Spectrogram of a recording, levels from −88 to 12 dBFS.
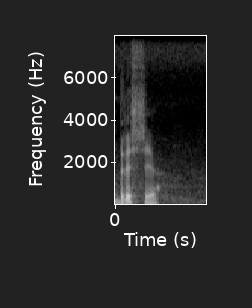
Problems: none marked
